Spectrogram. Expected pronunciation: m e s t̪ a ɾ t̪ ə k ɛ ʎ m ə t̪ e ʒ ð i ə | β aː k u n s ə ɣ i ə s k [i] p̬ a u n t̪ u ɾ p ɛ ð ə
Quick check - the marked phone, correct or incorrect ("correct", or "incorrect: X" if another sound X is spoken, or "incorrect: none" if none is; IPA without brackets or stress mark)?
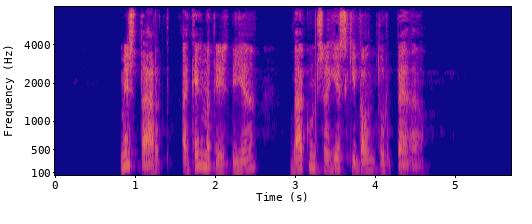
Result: correct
